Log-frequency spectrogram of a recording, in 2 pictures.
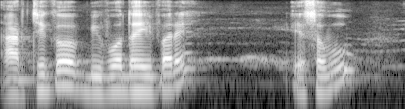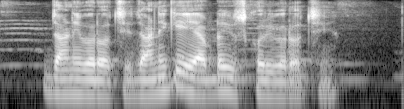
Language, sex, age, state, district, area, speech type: Odia, male, 18-30, Odisha, Malkangiri, urban, spontaneous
